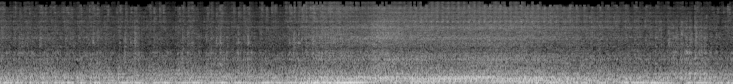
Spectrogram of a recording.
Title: Oil Pressure Reading at Rough Idle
